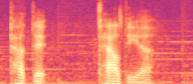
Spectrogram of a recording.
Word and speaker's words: Paldea: Now, any of you heard of the 10 sites of Paldea? I said it right. I didn't say Pandera bread this time.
